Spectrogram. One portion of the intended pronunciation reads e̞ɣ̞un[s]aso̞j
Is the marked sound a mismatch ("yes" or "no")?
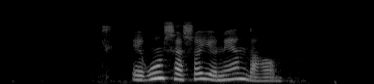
no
